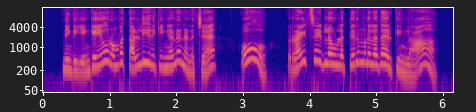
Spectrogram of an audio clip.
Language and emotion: Tamil, surprised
